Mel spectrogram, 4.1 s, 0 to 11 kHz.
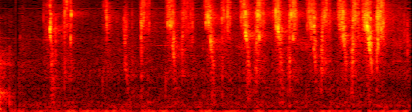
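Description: Losi 22S drag car's plastic oil-filled shocks being pumped up and down by hand, giving a quick run of faint squishy ticks. It is the sound of air in shocks that came low on oil and need topping up and bleeding, as the owner judges.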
